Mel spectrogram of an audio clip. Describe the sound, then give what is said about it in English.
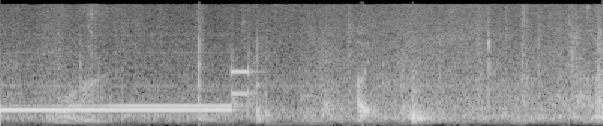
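Telephone keypad dialing tones: one long, steady dual-pitch tone is followed by a brief higher beep. Then come quiet line noise and a few faint clicks and bumps. “Oh, I see what I did. I dialed the wrong number.”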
